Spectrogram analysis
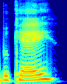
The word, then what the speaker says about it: Bucket: There's a hoity-toity woman named Hyacinth Bucket, but she pronounced it bouquet.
